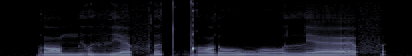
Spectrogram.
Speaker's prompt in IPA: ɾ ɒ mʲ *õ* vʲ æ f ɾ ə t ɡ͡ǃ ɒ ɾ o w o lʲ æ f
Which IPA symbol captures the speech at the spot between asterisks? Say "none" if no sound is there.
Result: o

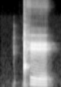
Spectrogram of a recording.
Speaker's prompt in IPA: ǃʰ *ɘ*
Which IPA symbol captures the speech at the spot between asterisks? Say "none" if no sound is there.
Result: e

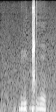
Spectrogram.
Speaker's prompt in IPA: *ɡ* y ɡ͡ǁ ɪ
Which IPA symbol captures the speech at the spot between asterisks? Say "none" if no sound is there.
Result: ɓ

